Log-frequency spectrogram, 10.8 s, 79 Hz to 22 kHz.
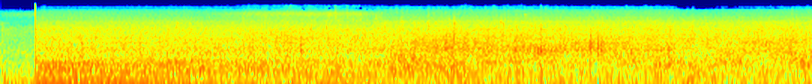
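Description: Hummer H3 driving up a rocky dirt road: a steady rumble of tyres on gravel and engine, with a deep low drone underneath, cutting in abruptly about half a second in.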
